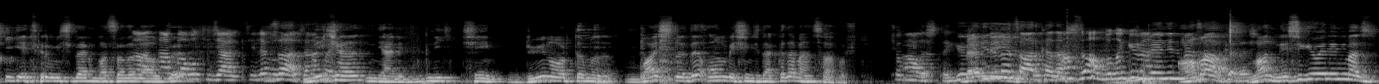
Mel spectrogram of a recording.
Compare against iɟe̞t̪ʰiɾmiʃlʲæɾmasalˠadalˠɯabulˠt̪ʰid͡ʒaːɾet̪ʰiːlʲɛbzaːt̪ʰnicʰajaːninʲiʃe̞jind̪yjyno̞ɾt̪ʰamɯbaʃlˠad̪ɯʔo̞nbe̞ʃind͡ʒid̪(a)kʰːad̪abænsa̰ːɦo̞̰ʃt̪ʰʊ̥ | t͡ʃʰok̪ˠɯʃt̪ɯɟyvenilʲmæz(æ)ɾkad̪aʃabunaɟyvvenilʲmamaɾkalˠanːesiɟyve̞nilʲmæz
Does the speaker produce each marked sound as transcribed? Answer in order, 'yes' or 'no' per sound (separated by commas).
yes, no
